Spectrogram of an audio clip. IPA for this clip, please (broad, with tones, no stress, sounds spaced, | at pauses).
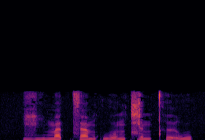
ɣ i̤˨˩ m a˨˩ t̚ s a˧˩ m k w o̰˧˥ n t͡ɕ ə˧˩ n t̪ʰ ə̰˧˥ w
